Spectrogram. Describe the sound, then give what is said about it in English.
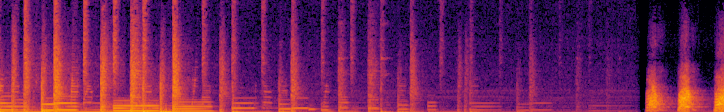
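A dog in Pittsburgh barks three times, loud, in quick succession at the end, after a stretch of rhythmic, tonal sounds with no one speaking. “Dog in Pittsburgh, WRCT.”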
